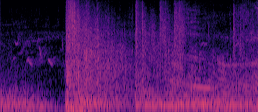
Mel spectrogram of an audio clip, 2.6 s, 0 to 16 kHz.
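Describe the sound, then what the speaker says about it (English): A musketeer volley in the Age of Empires 3 game cracks out as a sudden loud burst of massed gunfire, followed by a second wave of shots and lingering battle noise under a commentator's voice. "There's a round of musketeers."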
